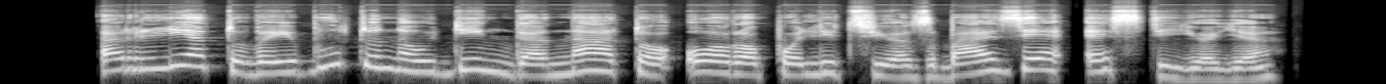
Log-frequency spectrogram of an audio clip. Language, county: Lithuanian, Klaipėda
